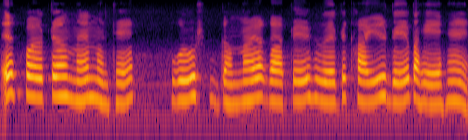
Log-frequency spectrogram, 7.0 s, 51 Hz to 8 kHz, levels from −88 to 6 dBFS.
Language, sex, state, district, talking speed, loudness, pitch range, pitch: Hindi, female, Madhya Pradesh, Umaria, 100 wpm, -17 LUFS, 205-240 Hz, 220 Hz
